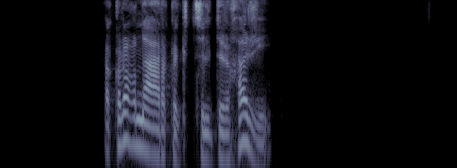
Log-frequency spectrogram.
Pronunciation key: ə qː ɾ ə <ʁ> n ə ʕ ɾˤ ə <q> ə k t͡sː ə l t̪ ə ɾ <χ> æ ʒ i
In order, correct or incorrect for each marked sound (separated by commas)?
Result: correct, correct, correct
